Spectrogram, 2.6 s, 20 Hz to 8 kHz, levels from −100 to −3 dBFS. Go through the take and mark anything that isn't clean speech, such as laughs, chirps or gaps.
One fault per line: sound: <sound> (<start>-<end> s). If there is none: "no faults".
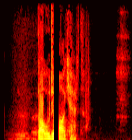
sound: dropout (1.1-1.2 s)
